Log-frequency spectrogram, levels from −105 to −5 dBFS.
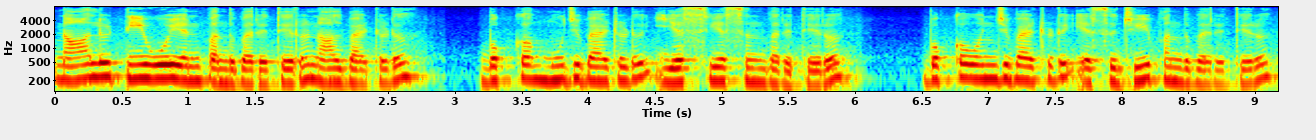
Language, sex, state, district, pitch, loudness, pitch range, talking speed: Tulu, female, Karnataka, Dakshina Kannada, 205 Hz, -17 LUFS, 185-225 Hz, 155 wpm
